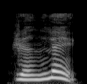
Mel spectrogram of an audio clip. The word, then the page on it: 人类: rén lèi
